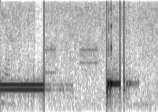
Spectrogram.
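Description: Telephone call transfer tones: a steady electronic tone holds, then cuts off abruptly, followed after a quiet gap by sharp clicks and a brief, louder beep.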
